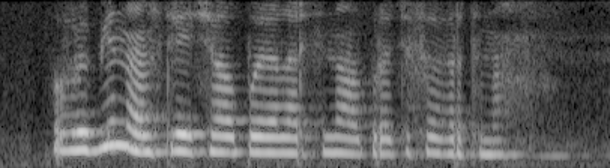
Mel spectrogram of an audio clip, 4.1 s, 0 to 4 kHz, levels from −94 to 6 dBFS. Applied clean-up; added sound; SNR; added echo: none; none; none; none.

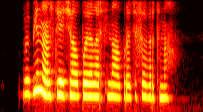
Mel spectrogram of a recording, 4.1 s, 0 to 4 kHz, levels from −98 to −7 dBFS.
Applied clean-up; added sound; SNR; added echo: neural mask model DeepFilterNet 3.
